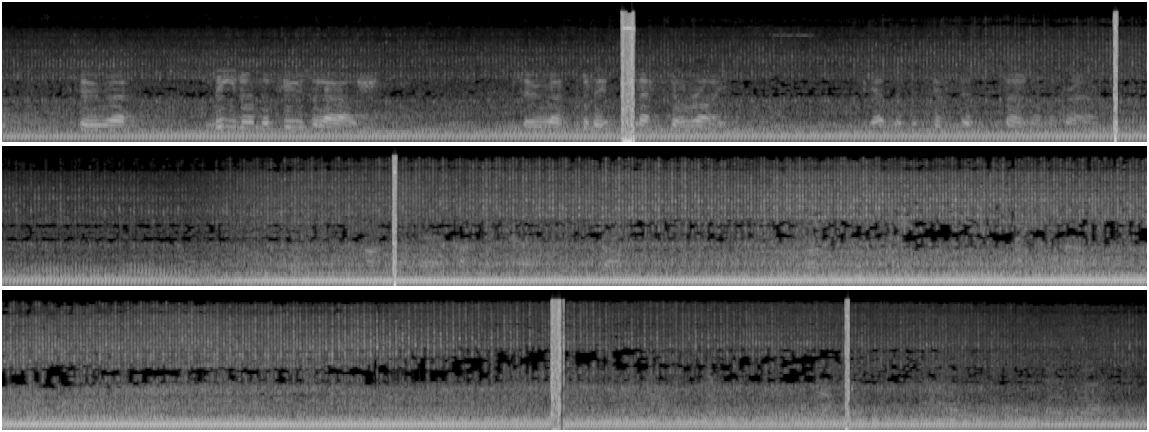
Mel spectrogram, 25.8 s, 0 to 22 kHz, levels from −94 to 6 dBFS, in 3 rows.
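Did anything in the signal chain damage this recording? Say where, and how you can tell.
Yes. Five short, loud cracks and bursts of digital noise, at 4.64–4.74 s, 8.34–8.36 s, 11.52–11.54 s, 21.29–21.39 s and 23.50–23.52 s, point to an uninitialised buffer in the driver or buffer stage. Blocks played before being filled output stale memory as samples. The 93 ms and 23 ms lengths fit 4096- and 1024-sample blocks.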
